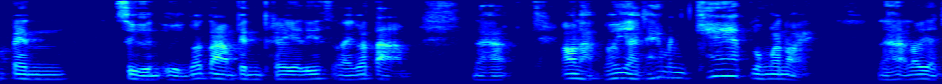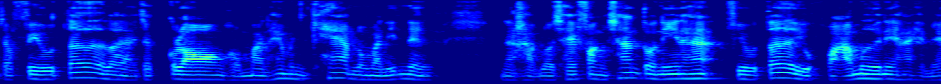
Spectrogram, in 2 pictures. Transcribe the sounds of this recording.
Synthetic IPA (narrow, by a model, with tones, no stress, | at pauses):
pe˧n | sɯː˨˩nʔɯː˨˩nkɔː˥˩t̪aː˧mpe˧npʰe˧i˧li˦˥sʔa˧ɾa˧jkɔː˥˩t̪aː˧m | na˦˥kʰa˦˥ʔʔaː˧wla˨˩ɾa˧wjaː˨˩k̚t͡ɕa˨˩ɦa˥˩jma˧nkʰɛː˥˩p̚lo˧ŋmaː˧nɔ˨˩j | na˦˥ɦa˦˥ʔɾa˧wjaː˨˩k̚t͡ɕa˨˩fi˧wt̪ɤː˥˩ɾa˧wjaː˨˩k̚t͡ɕa˨˩klɔː˧ŋkʰɔː˩˦ŋma˧nɦa˥˩jma˧nkʰɛː˥˩p̚lo˧ŋmaː˧ni˦˥t̪̚nɯ˧ŋ | na˦˥kʰa˦˥p̚ɾa˧wt͡ɕʰa˦˥jfa˧ŋt͡ɕʰa˥˩nt̪u˧niː˦˥na˦˥ɦa˦˥ʔfi˧wt̪ɤː˥˩juː˨˩kʰwaː˩˦mɯː˧ni˥˩ɐkʰa˦˥ɦe˩˦nma˦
